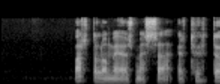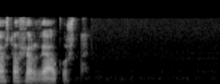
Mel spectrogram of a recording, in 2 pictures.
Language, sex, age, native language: Icelandic, male, 20-29, Icelandic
